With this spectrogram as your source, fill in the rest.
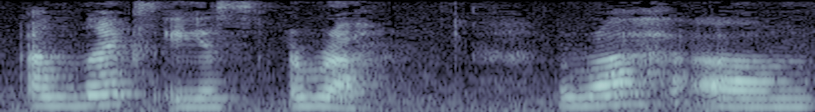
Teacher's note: Rah, place of articulation palato-alveolar or post-alveolar, and then manner of articulation approximant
